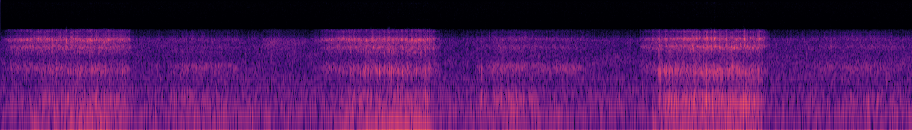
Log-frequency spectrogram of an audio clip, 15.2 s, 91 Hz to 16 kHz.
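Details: Romeo snoring again: loud, rough snoring on each breath in, with quieter breaths out between, about four cycles in fifteen seconds, roughly 16 breaths a minute.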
